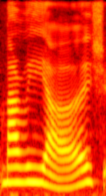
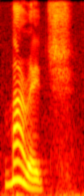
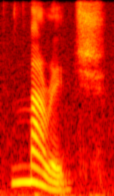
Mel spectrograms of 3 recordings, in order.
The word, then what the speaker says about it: marriage: not Mary Yosh or Mary edge it's marriage it's a funny one I know it's just marriage yeah literally as if that a is not there at all so the a is silent it's just each at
